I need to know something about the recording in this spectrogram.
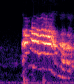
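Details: Two domestic cats fighting in the background indoors: a single drawn-out, harmonic yowl lasting about a second rises sharply, then slides lower toward the end.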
